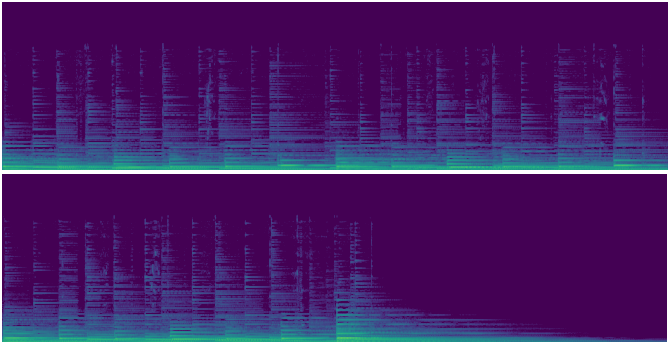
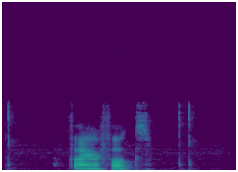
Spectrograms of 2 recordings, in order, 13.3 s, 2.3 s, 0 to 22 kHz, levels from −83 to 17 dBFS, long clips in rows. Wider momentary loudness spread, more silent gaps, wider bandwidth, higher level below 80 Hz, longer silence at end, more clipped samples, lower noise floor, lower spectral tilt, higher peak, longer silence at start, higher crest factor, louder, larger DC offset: second, 8 LU vs 25 LU; neither; first, 10.5 kHz vs 9.4 kHz; first, -30 dBFS vs -80 dBFS; about the same, 1 s vs 0.9 s; neither; second, -55 dBFS vs -68 dBFS; first, -8.5 dB/octave vs -3.5 dB/octave; first, -2 dBFS vs -10 dBFS; second, 0 s vs 0.7 s; about the same, 20 dB vs 22 dB; first, -22 LUFS vs -28 LUFS; neither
